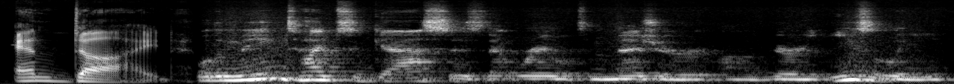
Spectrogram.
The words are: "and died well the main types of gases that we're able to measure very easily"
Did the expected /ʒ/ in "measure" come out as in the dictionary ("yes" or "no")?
yes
